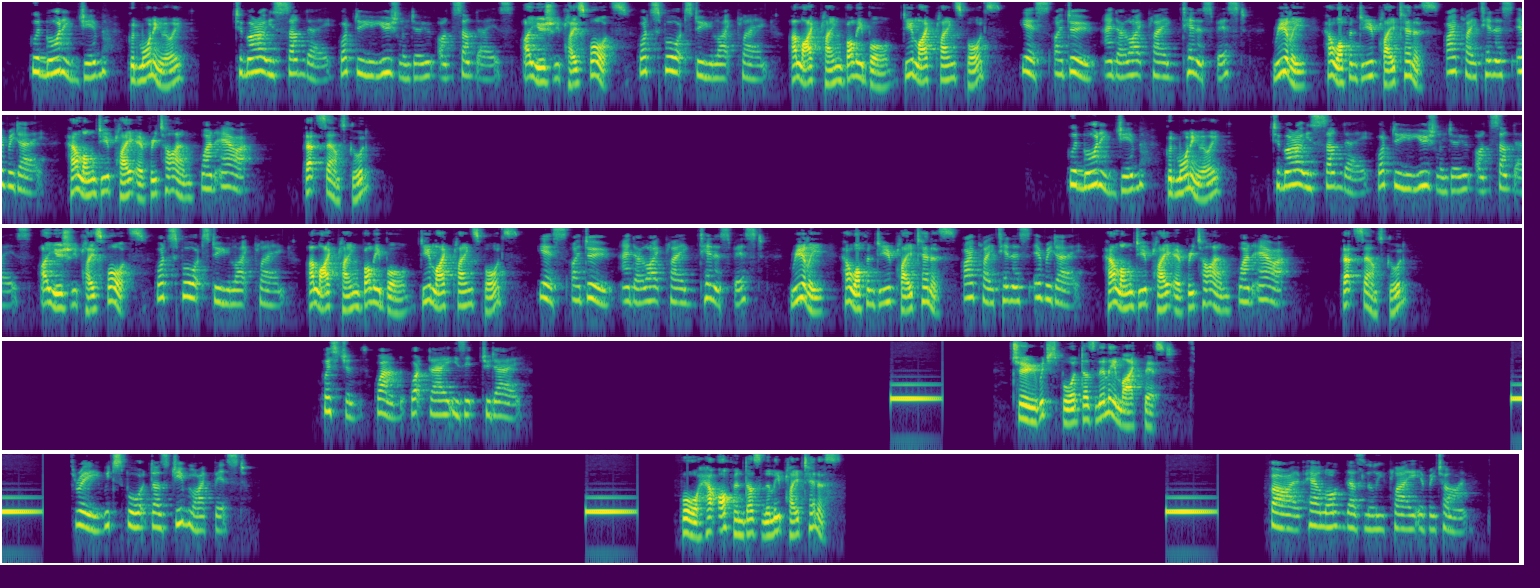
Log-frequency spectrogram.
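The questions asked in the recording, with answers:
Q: What day is it today?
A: Saturday

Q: Which sport does Lily like best?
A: Tennis

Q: How often does Lily play tennis?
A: Every day

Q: How long does Lily play every time?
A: 1 hour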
